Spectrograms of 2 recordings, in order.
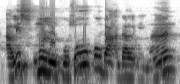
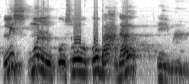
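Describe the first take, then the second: First: It begins with 'a' before 'lismul'. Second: It begins directly with 'lismul', without 'a'. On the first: This is the first allowed way to start the phrase. "cara ibtidah atau mulai dari kata al-ismu boleh dengan cara" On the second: This is the second allowed way to start the phrase. "Yang kedua boleh"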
